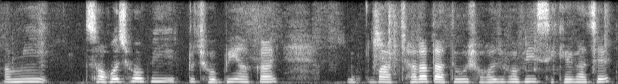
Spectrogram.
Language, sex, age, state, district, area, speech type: Bengali, female, 30-45, West Bengal, Cooch Behar, urban, spontaneous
